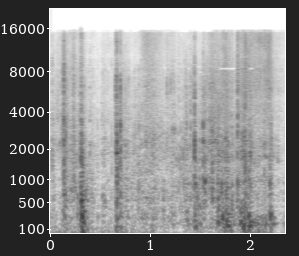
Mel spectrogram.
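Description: Cardboard and plastic collection-box packaging being handled: a string of irregular clicks, taps and rustles.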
